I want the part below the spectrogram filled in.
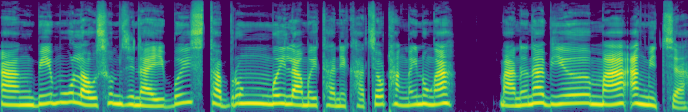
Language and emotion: Bodo, disgusted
